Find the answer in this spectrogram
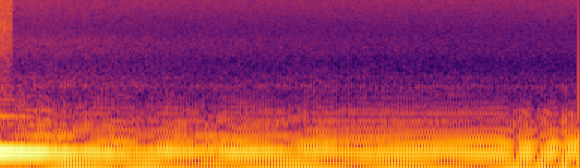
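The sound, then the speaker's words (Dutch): A very low underwater animal call drones steadily, a deep humming tone with layered harmonics that holds loud and unbroken throughout, with no voices present. It is made by a pad of fat and muscle tissue inside the animal's larynx vibrating. “En dat maakt die hele lage frequente mmm geluid.”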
